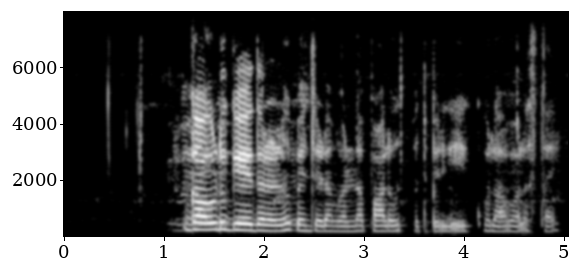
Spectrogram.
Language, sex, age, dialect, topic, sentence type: Telugu, male, 18-24, Telangana, agriculture, statement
